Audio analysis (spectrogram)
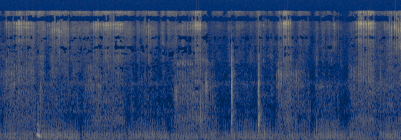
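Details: Pet cat Mogwai gives a deep, strong purr, a rumbling low hum rising and falling with breathing, broken by a short squeak early on and a few sharp clicks.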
